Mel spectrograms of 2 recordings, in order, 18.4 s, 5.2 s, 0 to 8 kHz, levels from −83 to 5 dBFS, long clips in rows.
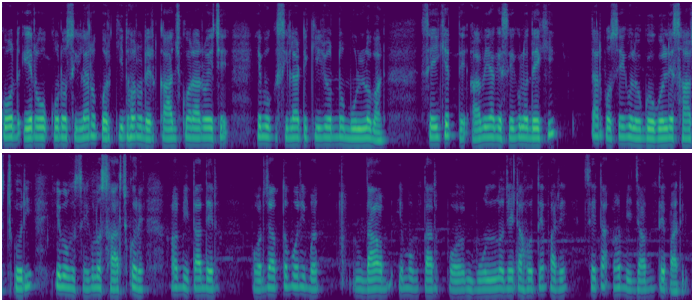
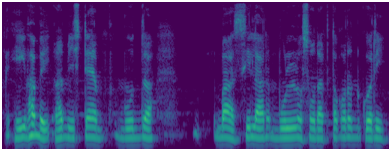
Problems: background sounds at intervals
